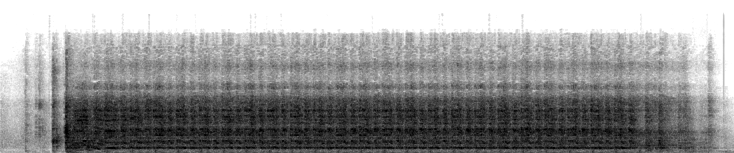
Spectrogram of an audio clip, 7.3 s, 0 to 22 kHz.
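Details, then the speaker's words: High-hour Cub Cadet 2186 lawn tractor, weak battery: starter cranks evenly about six seconds and never catches; spark confirmed present. No fuel reaching the engine because the fuel pump lost prime; owner also suspects a dirty carb. "and of course last time it stalled out in a funny way. I'm just worried this thing isn't getting fuel anymore."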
